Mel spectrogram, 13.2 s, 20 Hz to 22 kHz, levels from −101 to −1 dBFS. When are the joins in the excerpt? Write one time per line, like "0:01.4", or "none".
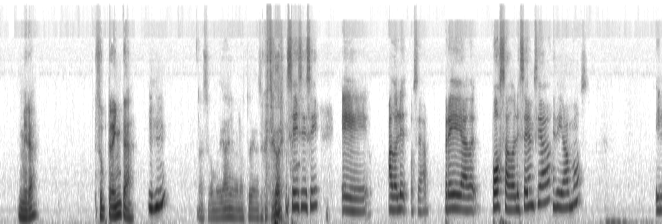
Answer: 0:06.7
0:11.0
